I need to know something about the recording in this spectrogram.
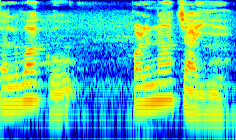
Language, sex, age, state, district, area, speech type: Urdu, male, 18-30, Bihar, Gaya, urban, spontaneous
